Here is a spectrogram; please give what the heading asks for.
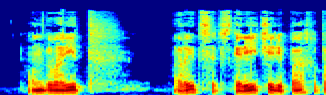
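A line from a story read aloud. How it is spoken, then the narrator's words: Quiet muttering. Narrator (Russian): пробормотал тихо Боек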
